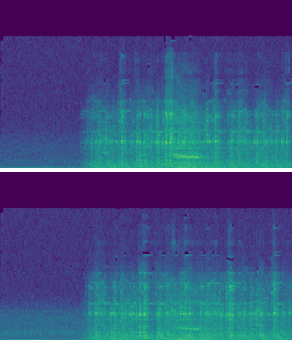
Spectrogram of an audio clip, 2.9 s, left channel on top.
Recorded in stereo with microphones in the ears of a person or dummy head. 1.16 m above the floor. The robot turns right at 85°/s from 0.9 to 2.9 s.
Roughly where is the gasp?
Behind left.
